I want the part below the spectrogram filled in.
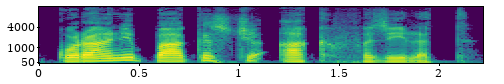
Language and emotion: Kashmiri, neutral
